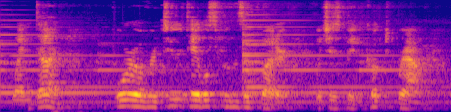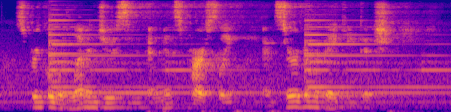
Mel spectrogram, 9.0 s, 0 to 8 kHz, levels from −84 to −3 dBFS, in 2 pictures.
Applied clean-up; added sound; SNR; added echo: none; Church bell; 9 dB; reverberation time 2.1 s.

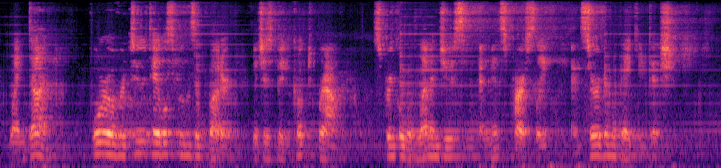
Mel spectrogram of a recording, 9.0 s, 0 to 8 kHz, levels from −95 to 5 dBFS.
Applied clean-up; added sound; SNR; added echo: neural separator model SepFormer DNS4.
